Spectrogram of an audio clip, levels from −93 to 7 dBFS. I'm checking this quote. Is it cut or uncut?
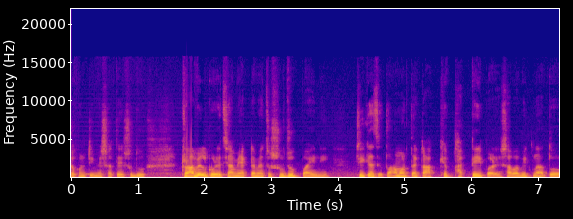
uncut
